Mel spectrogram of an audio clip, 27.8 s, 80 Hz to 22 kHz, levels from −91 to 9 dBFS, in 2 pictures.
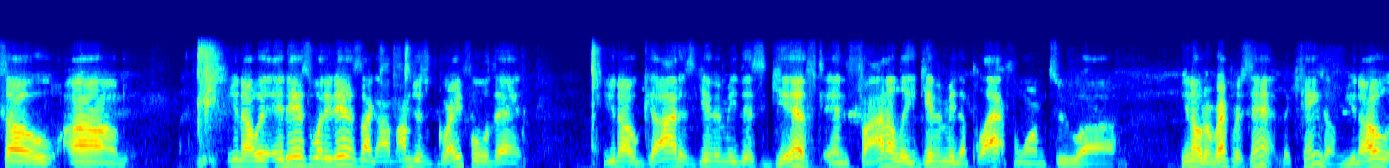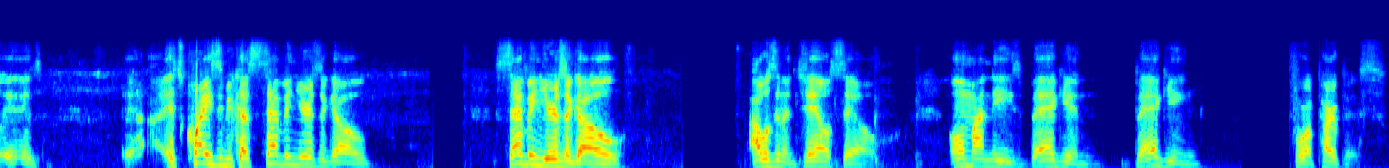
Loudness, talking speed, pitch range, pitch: -25 LUFS, 140 wpm, 110-160 Hz, 130 Hz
